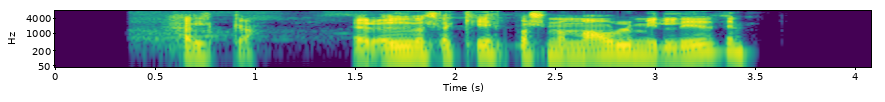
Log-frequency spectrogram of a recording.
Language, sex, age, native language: Icelandic, male, 20-29, Icelandic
